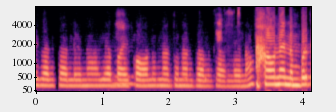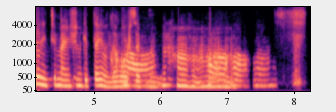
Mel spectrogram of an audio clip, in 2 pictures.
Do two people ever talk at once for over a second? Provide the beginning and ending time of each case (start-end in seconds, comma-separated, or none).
none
